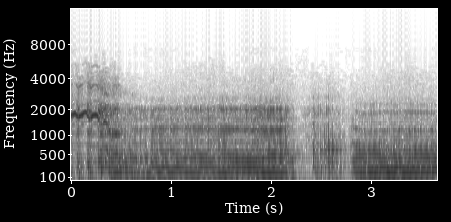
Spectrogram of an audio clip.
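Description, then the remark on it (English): A loud stallion neighs in one long, harmonic-rich call that starts high and shrill, then drops into a sustained rough whinny, cut by a brief break before a final snorting burst. “The stallion, he's coming in for the kill.”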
